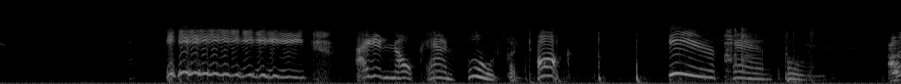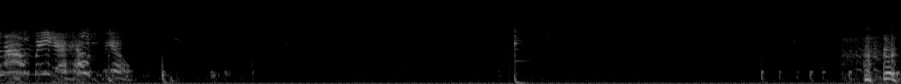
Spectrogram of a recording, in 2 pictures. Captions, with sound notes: - (laughs) I didn't know canned food could talk. Here, canned food, allow me to help you! (house laughs)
